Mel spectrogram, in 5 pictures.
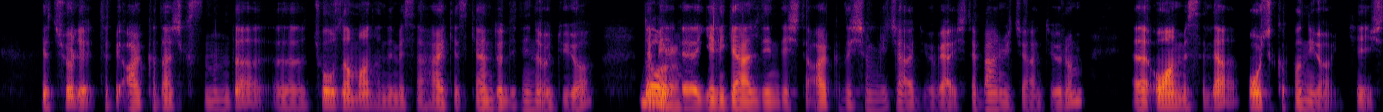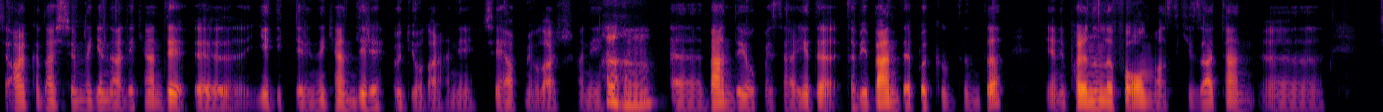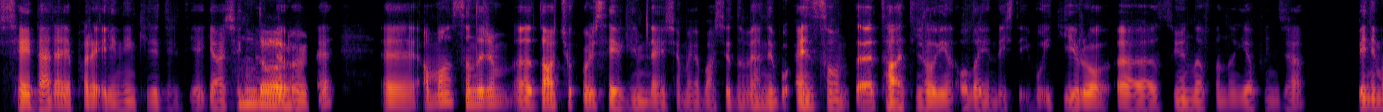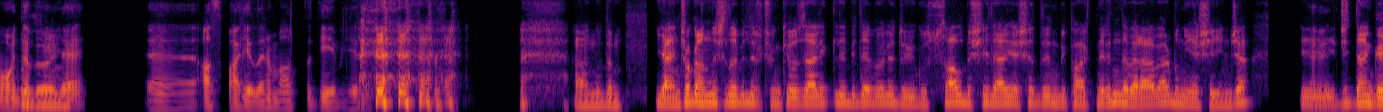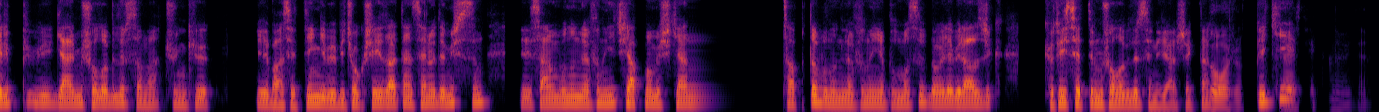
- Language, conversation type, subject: Turkish, advice, Para ve finansal anlaşmazlıklar
- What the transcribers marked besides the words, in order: chuckle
